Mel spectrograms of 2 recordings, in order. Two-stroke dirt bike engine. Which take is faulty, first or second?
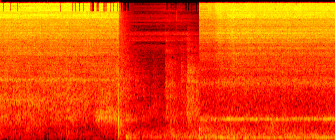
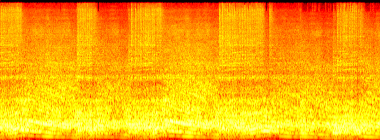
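first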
